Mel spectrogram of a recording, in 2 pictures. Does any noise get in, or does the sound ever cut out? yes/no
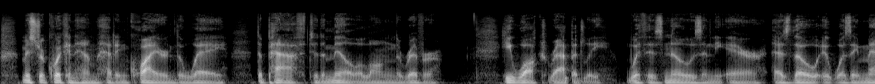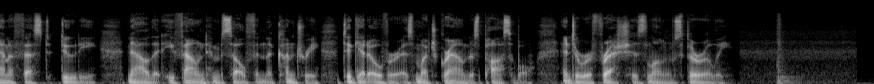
yes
